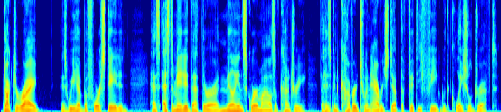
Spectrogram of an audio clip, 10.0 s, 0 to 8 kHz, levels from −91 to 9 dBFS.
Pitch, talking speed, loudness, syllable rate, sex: 110 Hz, 180 wpm, -22 LUFS, 5.9 syllables/s, male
